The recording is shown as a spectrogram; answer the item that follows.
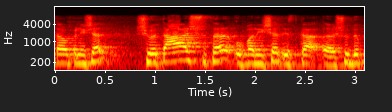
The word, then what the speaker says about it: श्वेताश्वतर: आगे बढ़ें, देखो यही है श्वेता उपनिषद, श्वेताश्वतर उपनिषद, इसका शुद्ध प्रोनाउंसिएशन होता है।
